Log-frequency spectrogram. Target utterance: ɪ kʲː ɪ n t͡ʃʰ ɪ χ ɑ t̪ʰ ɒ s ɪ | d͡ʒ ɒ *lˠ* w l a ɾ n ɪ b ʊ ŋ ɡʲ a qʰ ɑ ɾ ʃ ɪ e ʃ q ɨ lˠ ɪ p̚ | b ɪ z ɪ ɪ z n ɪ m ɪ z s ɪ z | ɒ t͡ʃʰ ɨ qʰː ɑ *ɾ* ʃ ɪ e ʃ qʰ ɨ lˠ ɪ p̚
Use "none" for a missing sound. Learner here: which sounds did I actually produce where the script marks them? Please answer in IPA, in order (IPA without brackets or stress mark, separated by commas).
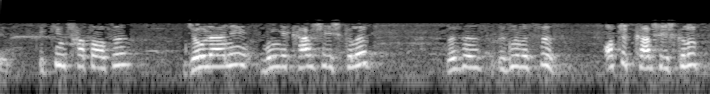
none, ɾ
